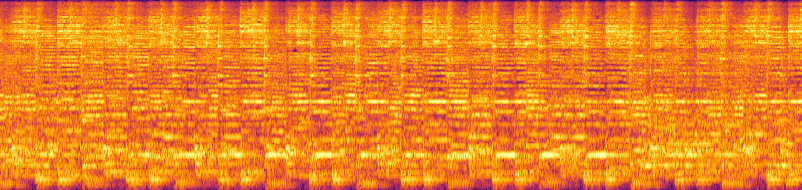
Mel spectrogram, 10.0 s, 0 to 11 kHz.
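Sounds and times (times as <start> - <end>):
cumbia band through pa: 0.0 - 10.0
repeating bass pattern: 0.0 - 10.0.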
